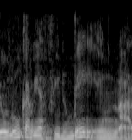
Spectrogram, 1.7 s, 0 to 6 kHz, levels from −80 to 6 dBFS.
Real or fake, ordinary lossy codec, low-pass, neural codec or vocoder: fake; none; 5.4 kHz; codec, 16 kHz, 16 kbps, FreqCodec, larger model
